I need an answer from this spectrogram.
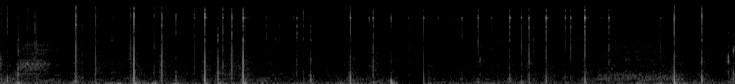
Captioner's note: light tapping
